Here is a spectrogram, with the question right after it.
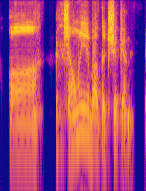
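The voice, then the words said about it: Rough Johnny Carson impression. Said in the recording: “I don't do a good Johnny Carson impression, but I'll try it anyway.”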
